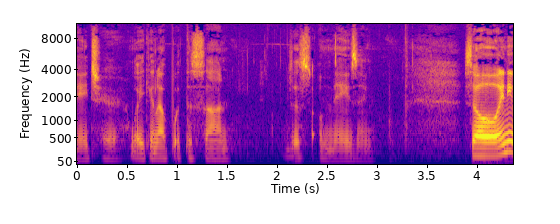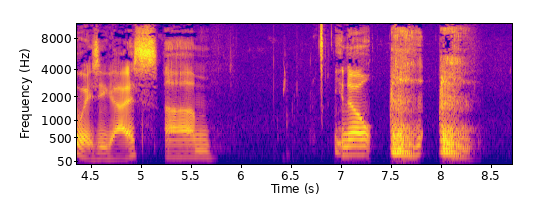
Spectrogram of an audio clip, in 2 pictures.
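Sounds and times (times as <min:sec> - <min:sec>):
speech: 0:00.1 - 0:03.1, 0:03.9 - 0:05.8, 0:06.9 - 0:08.3
person clearing phlegm from throat: 0:07.5 - 0:08.4.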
